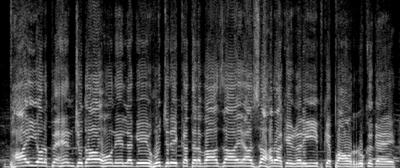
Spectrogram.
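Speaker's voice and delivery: impassioned mourning sermon at full force; full-force preaching. Acted. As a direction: preach it to the hall, voice climbing into a lament. Loud chanted mourning narration.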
